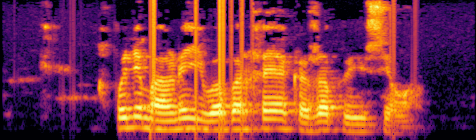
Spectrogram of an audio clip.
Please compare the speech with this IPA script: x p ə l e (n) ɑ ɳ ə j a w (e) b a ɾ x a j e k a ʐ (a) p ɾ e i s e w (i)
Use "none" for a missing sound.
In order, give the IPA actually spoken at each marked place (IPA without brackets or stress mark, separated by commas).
m, a, a, a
